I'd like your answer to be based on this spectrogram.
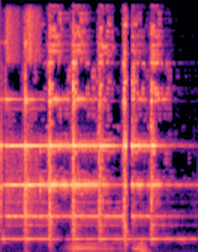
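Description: A bright bell sound effect rings in a quick series of about six or seven sharp, metallic dings over two seconds, clear and alone with no talking.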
